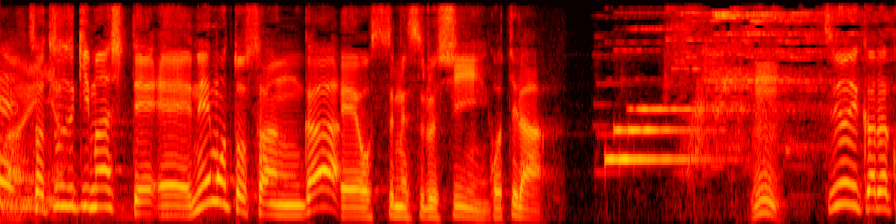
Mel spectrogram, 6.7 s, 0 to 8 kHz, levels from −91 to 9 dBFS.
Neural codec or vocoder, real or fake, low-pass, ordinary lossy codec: none; real; 7.2 kHz; none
